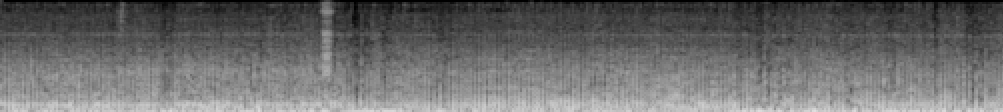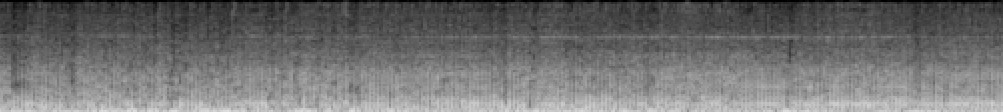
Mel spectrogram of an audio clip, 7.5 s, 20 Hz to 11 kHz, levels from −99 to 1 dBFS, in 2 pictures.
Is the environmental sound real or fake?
fake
